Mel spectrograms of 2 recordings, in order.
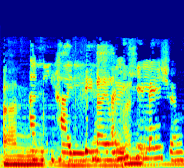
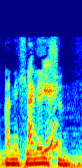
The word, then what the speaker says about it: Annihilation: nunca sé pronunciar esta palabra. – Annihilation. – Annihilation.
